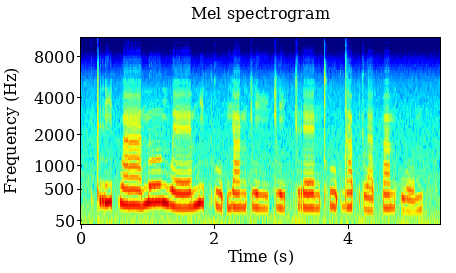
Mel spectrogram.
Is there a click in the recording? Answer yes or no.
no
